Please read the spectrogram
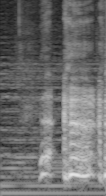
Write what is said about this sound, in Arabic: تنحنح الوزير ووضع يده على فمه وهو يكح ليخفي اضطرابه.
